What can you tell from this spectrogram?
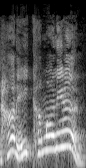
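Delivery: put-on high, slow sweet old lady voice; imitating Mary. Patient greeting her therapist, high sweet voice. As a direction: drawl it up high like a sweet grandma. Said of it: "she calls me honey now".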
